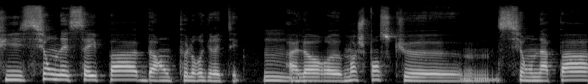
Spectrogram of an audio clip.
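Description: A woman with a medium pitch speaks at a very slow pace. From France, Tunisian family. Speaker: business owner. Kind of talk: interview. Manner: animated.

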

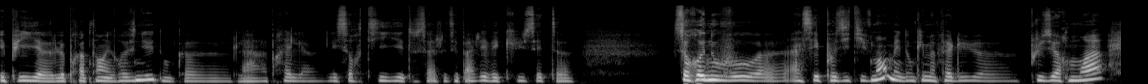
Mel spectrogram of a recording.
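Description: A woman speaks at a fairly slow pace with a fairly low pitch, a dark, mellow tone, ordinary pitch variation and big swings in loudness. Her long, frequent pauses sit in a very clean recording with a silent background. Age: 40s. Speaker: separated mother. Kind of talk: personal testimony interview. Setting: at home. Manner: hesitant, many fillers.

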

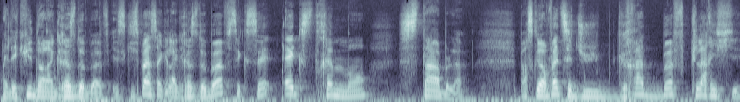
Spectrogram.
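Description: A somewhat breathy man with a fairly high pitch, lively intonation and a fairly quick pace. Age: 30s. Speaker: nutrition and health content creator. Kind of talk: casual interview chat.

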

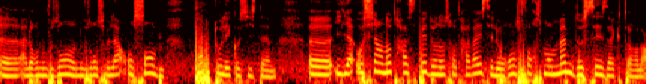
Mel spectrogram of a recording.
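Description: Noticeable background noise sits behind a woman speaking at a moderate pace in a high pitch. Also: ordinary pitch variation. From Tunisia. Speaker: international trade agency officer. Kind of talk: interview. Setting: tech trade show.

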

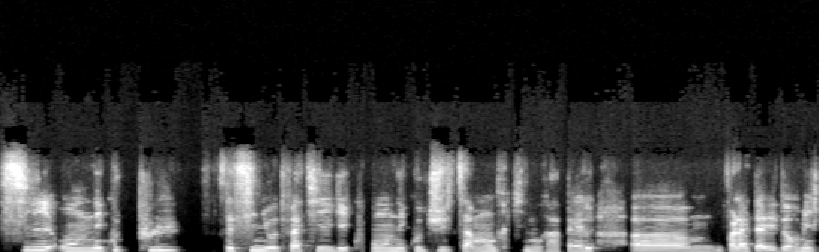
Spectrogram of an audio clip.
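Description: Against a quiet background, a woman with a slight Belgian accent talks at a medium pitch with ordinary pitch variation, the sound dry and close with no echo. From Belgium. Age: 30s. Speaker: psychologist specialized in sleep disorders. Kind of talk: interview.

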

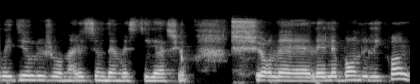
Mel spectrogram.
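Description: This is a woman's voice, pitched in the medium range. She talks at a moderate pace. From Burkina Faso. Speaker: investigative journalist. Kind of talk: interview. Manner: halting.

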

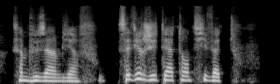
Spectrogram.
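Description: A woman's voice with ordinary pitch variation in a dry, close sound with no echo. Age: 60s. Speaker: storyteller and cancer survivor. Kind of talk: personal testimony, telling her cancer story like a tale. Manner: animated, playful and humorous, dramatic with vivid imagery; expressive storyteller with laughing asides.

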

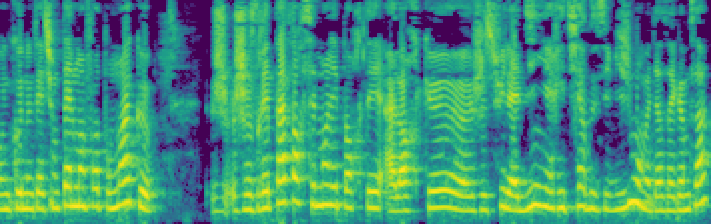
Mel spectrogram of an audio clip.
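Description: Dark and mellow yet fairly high in pitch, a somewhat breathy woman's voice moves at a fairly quick pace with ordinary pitch variation over a quiet background. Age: 30s. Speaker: lifestyle blogger. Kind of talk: interview. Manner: hesitant, with repetitions.

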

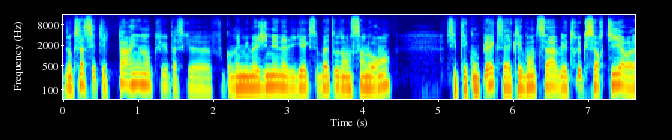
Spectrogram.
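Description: Recorded very cleanly with a silent background and a dry, close sound without echo, a man speaks at a medium pitch with fairly even intonation. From France. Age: 40s. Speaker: professional sailor. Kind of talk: interview. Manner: halting.

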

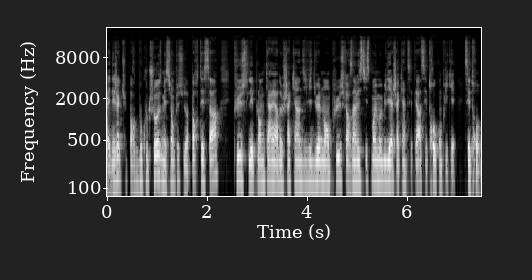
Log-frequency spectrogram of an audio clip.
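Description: A man at medium pitch, very fast and fairly even in intonation, in a dry, close sound with no echo on a very clean recording with a silent background. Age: 30s. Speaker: business owner. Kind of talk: interview.

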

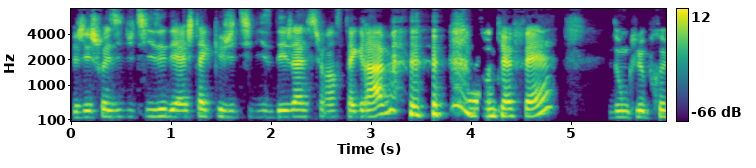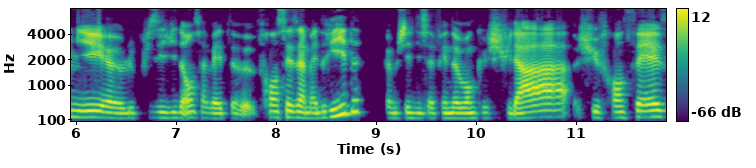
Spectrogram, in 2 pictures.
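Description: A woman's fairly low voice, with ordinary pitch variation, moves along at a moderate pace. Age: 30s. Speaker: podcast guest telling her love story. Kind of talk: personal storytelling. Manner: casual, hesitant with fillers.

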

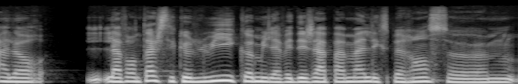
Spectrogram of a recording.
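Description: Close and dry with no echo, a woman's fairly low, dark, mellow voice moves at a fairly quick pace with fairly even intonation. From grew up abroad as diplomat's child (Paraguay, Argentina, Morocco, Belgium). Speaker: mother and travel companion of an adventurer. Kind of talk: interview conversation. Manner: hesitant, many fillers and repetitions.

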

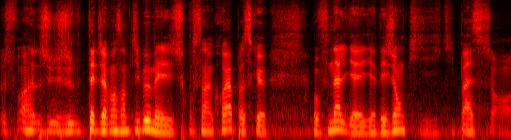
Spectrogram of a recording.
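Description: A man at a fairly quick pace, medium pitch, with ordinary pitch variation. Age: 20s. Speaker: podcast host and startup founder. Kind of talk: podcast interview. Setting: in a shop. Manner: hesitant, many fillers.

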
